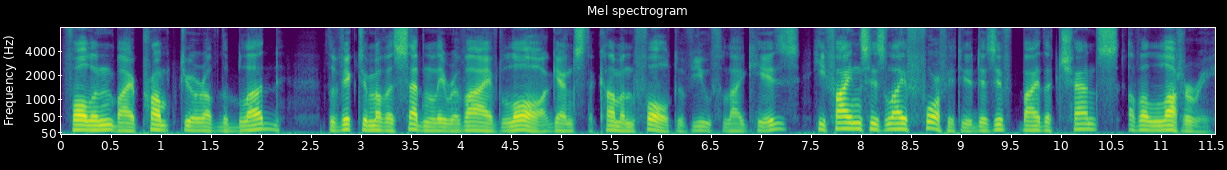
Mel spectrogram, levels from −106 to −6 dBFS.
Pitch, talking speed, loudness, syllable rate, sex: 115 Hz, 175 wpm, -20 LUFS, 4.5 syllables/s, male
